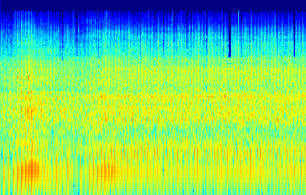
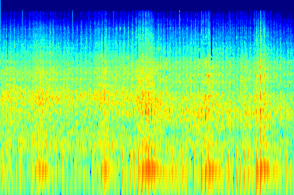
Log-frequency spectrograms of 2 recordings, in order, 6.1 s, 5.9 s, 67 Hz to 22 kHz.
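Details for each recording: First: Early Redditch Royal Enfield 350 Bullet single idling after carb pilot jet cleaning, new oil pumps and head-nut tightening. Busy whirr and clatter over the beat from the magneto/dynamo gear drive, now mechanically quieter and less tappety. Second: Early Redditch Royal Enfield 350 Bullet single after unblocking Concentric carburettor pilot jet and new oil pumps, ignition slightly retarded: slow even thump with light chatter from gear train to dynamo and magneto, no engine knock or smoke; healthy idle.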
